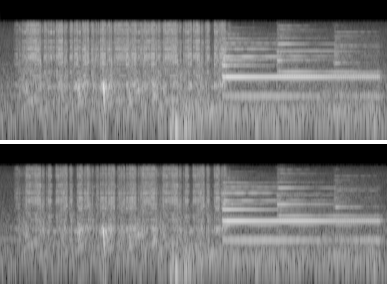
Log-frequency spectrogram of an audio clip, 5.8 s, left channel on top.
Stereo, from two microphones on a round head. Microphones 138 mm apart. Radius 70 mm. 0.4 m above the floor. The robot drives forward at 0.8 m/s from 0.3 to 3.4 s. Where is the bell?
15° left (ahead or behind), 0.8 m; by 5.7 s 10° left (ahead or behind), 1.3 m.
